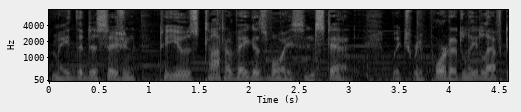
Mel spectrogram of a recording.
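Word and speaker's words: Tahta Vega: a completely different person, a talented vocalist named Tata, whose name is spelled T A H T A Vega.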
